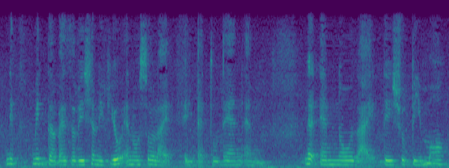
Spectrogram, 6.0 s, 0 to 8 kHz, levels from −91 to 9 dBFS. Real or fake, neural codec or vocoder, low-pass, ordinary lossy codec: fake; codec, 24 kHz, 0.9 kbps, WavTokenizer, medium speech release version 1; 7.2 kHz; none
